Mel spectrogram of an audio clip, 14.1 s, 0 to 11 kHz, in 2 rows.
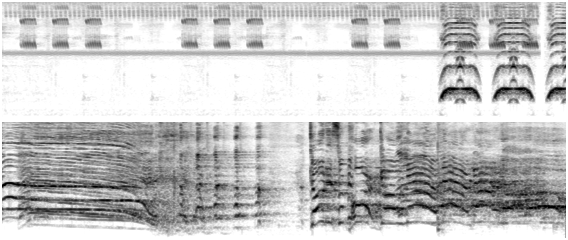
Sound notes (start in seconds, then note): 0.1 birds twittering; 5.5 imitating bird cawing; 8.4 all laughing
